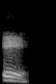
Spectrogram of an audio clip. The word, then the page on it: e: Spanish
